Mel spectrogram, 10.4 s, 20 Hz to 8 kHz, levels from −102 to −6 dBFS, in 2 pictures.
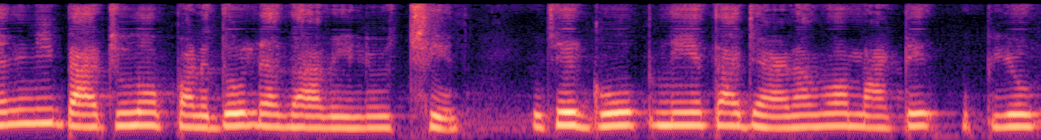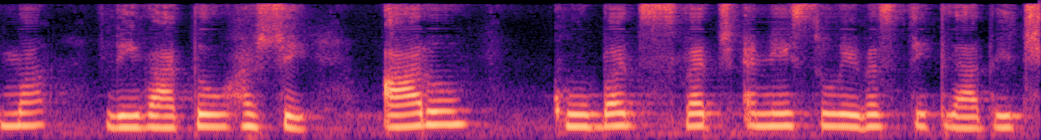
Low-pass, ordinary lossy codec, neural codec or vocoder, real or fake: none; none; codec, 16 kHz, 1.1 kbps, Voila-Tokenizer; fake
